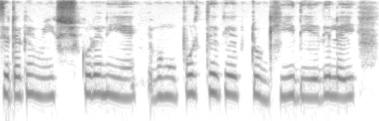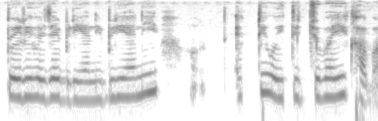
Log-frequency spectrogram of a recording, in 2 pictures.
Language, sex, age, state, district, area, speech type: Bengali, female, 30-45, West Bengal, Purba Bardhaman, urban, spontaneous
